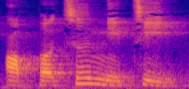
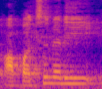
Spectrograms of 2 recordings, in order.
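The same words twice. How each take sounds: First: British OPPORTUNITY with crisp "ni-tee" ending; British-style OPPORTUNITY, clean T; British pronunciation. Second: American OPPORTUNITY ending "nuh-dee"; American flapped OPPORTUNITY; American pronunciation. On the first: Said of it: "in British accent". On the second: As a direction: soften the last T of OPPORTUNITY to D, American style. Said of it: "in American accent". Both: Shown as a demonstration.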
